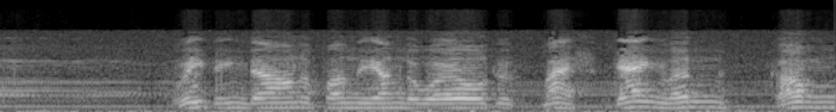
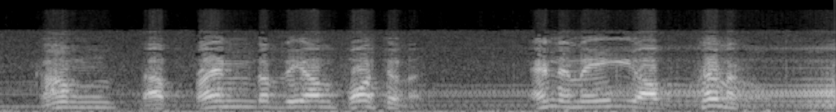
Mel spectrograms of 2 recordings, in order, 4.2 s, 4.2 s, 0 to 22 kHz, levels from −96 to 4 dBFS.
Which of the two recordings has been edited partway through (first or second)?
second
